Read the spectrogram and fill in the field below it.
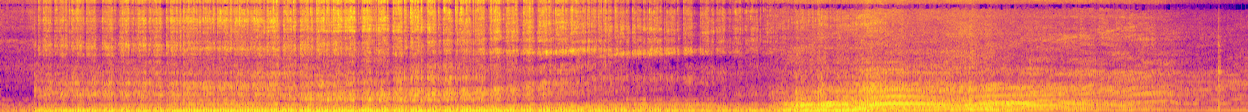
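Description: A turbocharged Hemi-powered Notch Cuda and a Ford truck run a drag race, a loud sustained engine roar building for several seconds, then a shift to a lower, fluttering revving note that fades toward the end.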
